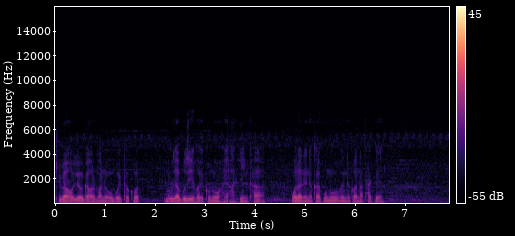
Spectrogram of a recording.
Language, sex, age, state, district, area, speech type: Assamese, male, 18-30, Assam, Kamrup Metropolitan, rural, spontaneous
